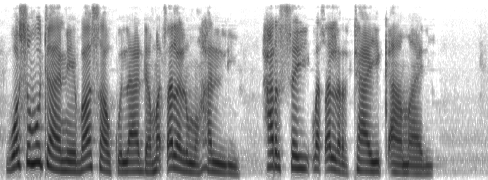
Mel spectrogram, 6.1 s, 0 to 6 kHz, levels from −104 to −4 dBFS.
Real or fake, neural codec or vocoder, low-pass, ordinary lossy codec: fake; codec, 16 kHz, 8 kbps, FunCodec, trained on LibriTTS, 25 frames a second; 5.4 kHz; none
